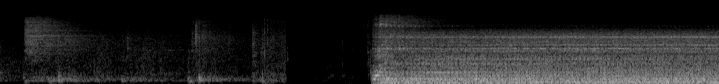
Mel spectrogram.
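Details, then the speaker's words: DIY 3 kW air compressor built from parts, 60 L tank: starts with a loud, steady motor drone and even pump chatter, filling the tank to test the pressure switch. "sehän Nousi se toimii siellä on melkein viis baaria minkäänlaisia vuotoja ei kuulu kokeillanpa vetää täyteen latinin katotaan toimiiko painekytkin"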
